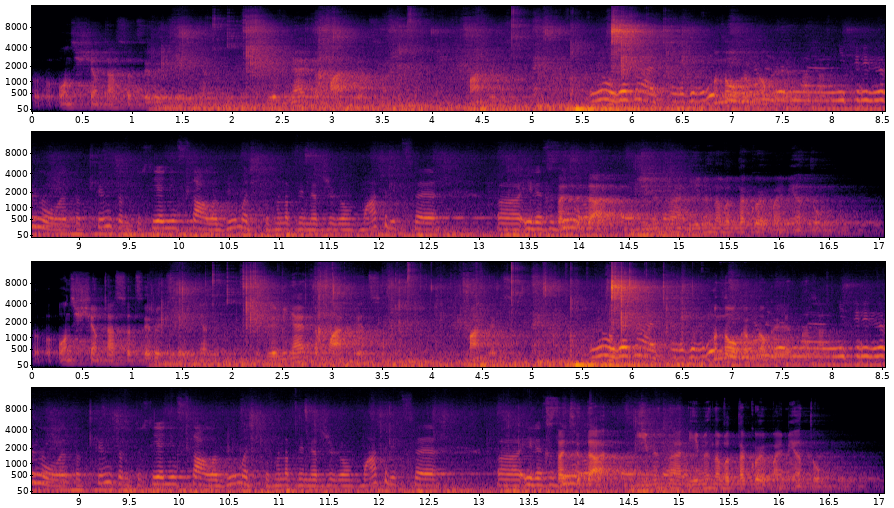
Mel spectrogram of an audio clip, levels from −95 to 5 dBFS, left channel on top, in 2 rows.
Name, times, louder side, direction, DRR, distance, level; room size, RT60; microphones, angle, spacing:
voice 1, 0.3-2.0 2.2-3.6 4.3-4.8 5.7-5.9 6.8-7.9 13.8-14.3 14.6-16.4, right 3 dB, 85° right, 6 dB, 1.1 m, -36 dB
sound 1, 1.2-15.0, right 1 dB, 30° right, 1.7 m, -36 dB
voice 2, 5.6-12.6 13.2-14.1 14.4-15.2, right 1 dB, 10° right, 10 dB, 0.3 m, -35 dB
11.0 x 7.5 x 8.5 m, 2.2 s
head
